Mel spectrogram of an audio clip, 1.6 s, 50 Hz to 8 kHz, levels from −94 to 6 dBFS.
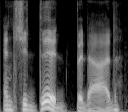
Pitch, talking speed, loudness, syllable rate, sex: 100 Hz, 150 wpm, -18 LUFS, 3.7 syllables/s, male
